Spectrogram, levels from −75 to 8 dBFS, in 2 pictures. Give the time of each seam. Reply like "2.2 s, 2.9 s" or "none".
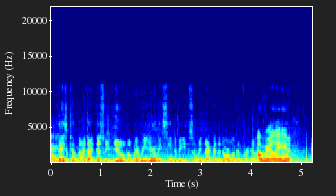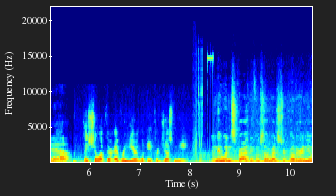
5.8 s, 8.3 s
